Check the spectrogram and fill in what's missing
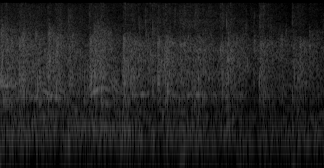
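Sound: audience clapping hands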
